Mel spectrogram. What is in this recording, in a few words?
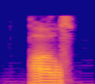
"pulse", English; nouns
